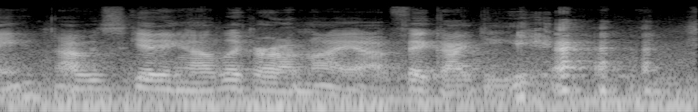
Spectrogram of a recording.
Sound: chuckling

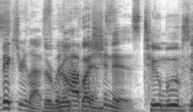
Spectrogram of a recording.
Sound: Katya laughs

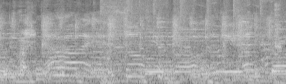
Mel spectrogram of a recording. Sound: bursting with laughter from all the reactions

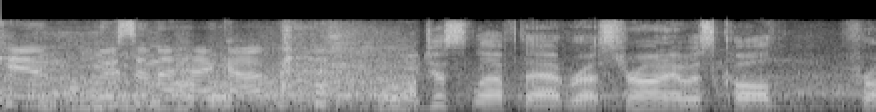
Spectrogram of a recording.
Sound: laughter

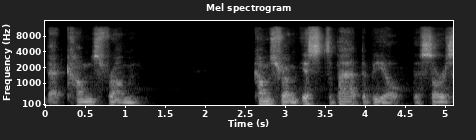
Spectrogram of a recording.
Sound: speaks foreign language

